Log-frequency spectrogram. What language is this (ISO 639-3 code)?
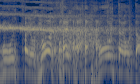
jpn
